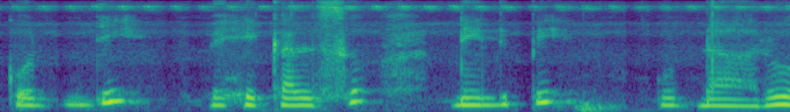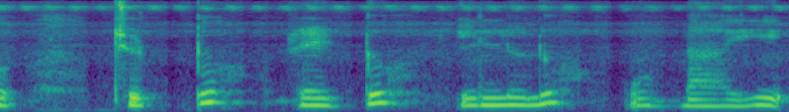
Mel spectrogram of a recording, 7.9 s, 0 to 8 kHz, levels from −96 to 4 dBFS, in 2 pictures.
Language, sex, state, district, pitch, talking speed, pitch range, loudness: Telugu, female, Andhra Pradesh, Annamaya, 195 Hz, 60 wpm, 190-255 Hz, -20 LUFS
